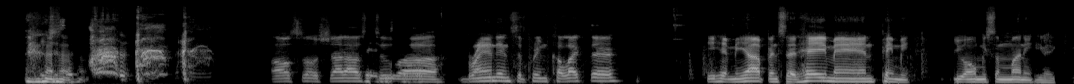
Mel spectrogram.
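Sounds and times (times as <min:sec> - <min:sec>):
speech: 0:00.4 - 0:01.9, 0:02.7 - 0:10.7
person imitating a harsh wheezy emphysema cough: 0:00.5 - 0:02.2.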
